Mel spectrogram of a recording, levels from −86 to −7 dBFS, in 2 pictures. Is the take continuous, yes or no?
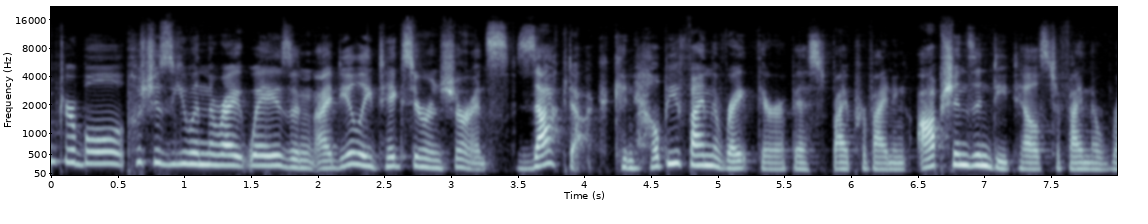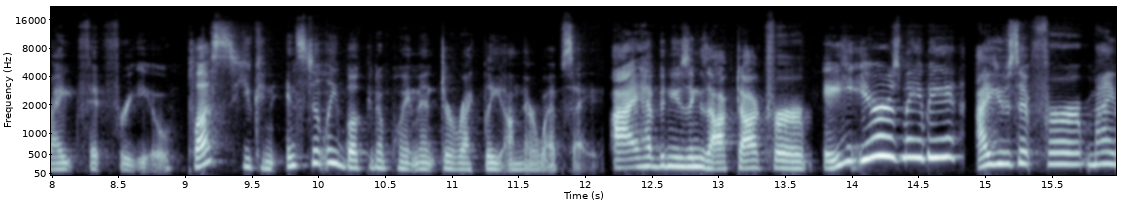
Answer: no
